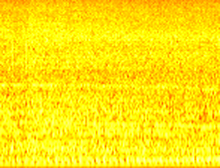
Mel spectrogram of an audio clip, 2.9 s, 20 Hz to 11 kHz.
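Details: 1999 Pontiac Grand Am 2.4L LD9 Quad 4 after replacing a leaking fuel pressure regulator with a ruptured diaphragm, cold day: steady, even idle, smooth unbroken hum with no misses, ticks or knocks; running normally, no leaks seen.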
